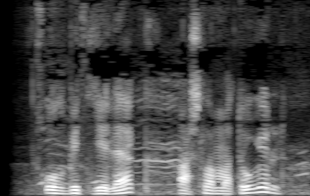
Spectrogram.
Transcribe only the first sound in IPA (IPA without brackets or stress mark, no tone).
u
